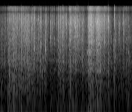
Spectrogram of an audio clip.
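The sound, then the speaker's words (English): Continuous crinkling and crumpling of packaging, a dense run of rustles and crackles with a louder crunch partway through, as a large Amazon package is torn into and opened. No voices. “All right, we got a large Amazon package.”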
